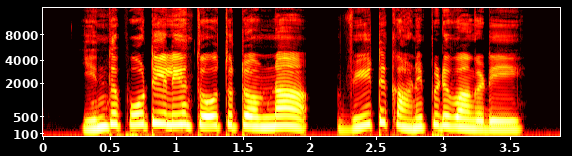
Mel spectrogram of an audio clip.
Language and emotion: Tamil, sad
